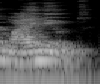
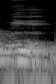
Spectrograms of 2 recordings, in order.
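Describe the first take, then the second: First: It begins with 'my', ending in 'newt'. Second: It begins with 'min', like the time unit. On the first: It means very small or fine. The speaker calls it right. "এটার উচ্চারণ হচ্ছে মাইনিউট" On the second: It names a unit of time. The speaker calls it wrong. "এটার উচ্চারণ কিন্তু মিনিট না"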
